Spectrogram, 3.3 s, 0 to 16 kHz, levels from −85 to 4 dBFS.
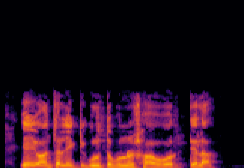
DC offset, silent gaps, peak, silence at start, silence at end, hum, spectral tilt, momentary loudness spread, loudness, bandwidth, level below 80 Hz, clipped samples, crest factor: under 0.1%; none; -2 dBFS; 0.3 s; 0.4 s; none; -4.5 dB/octave; 4 LU; -17 LUFS; 7.6 kHz; -58 dBFS; under 0.1%; 16 dB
